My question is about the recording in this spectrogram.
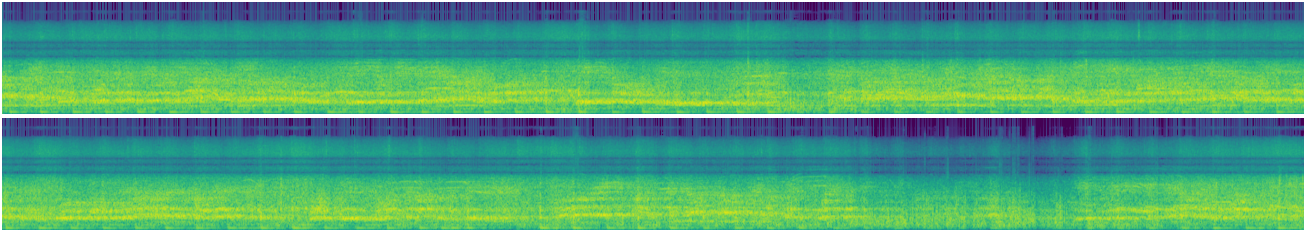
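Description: High school brass band playing a baseball cheering song (ōenka) as part of a medley, the tune running on without a break, with the massed student cheering section singing and shouting along.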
